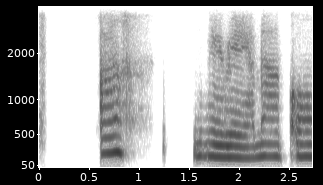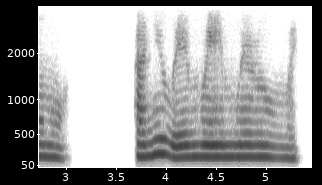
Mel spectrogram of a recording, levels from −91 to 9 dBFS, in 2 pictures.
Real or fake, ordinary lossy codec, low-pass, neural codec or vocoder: fake; Opus, 24 kbps; 3.6 kHz; codec, 16 kHz, 1.1 kbps, Voila-Tokenizer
